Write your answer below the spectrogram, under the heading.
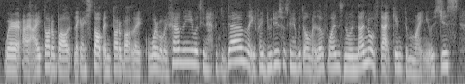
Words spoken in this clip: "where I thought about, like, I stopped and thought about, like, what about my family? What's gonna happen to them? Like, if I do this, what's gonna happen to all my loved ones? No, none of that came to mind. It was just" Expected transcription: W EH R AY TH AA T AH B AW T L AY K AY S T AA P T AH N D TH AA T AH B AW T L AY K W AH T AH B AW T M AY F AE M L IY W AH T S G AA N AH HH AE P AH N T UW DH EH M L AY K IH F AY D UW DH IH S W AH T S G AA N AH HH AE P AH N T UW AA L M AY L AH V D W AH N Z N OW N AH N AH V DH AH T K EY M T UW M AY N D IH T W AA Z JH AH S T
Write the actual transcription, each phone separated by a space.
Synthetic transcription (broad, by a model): W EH R AY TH AA T AH B AW T L AY K AY S T AA P AH N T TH AA T AH B AW T L AY K W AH T AH B AW T M AY F AE M L IY W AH T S G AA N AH HH AE P AH N T UW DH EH M L AY K IH F AY D UW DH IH S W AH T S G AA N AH HH AE P AH N T UW AA L M AY L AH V W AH N S N OW N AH N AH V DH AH T K EY M T UW M AY N IH T W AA S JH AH S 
